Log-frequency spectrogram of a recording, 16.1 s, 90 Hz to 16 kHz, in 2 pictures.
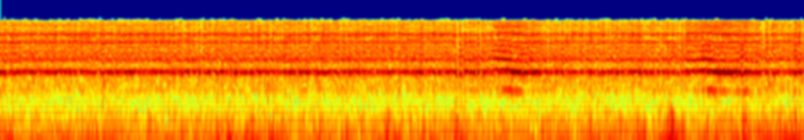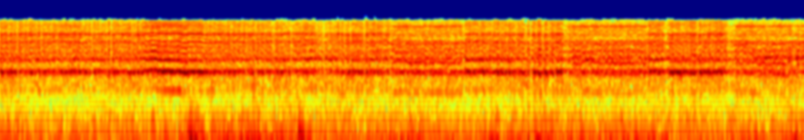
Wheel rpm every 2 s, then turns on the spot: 150, 150, 150, 150, 150, 150, 150, 150.
none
